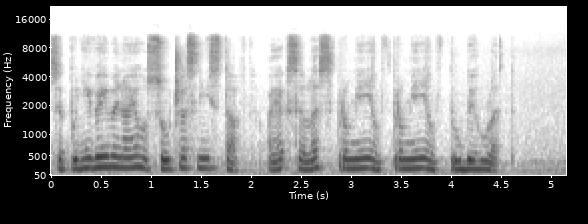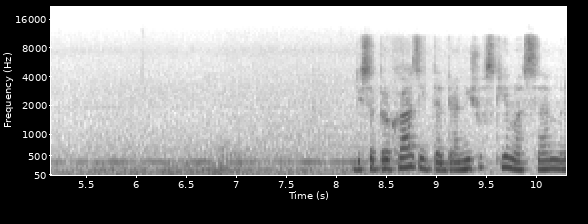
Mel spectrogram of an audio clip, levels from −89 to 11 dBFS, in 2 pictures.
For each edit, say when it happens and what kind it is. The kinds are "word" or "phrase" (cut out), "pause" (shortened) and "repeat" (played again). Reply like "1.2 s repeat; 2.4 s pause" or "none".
3.4 s repeat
